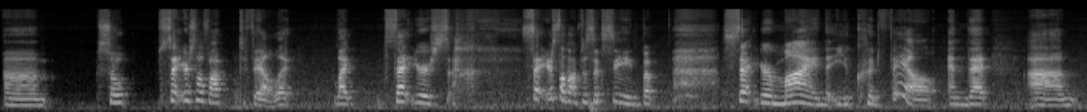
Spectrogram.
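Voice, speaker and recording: A woman's voice: fairly high pitch, lively intonation, takes it slowly, sharp tone, slight background noise. A woman in her forties with a head cold, chatting casually and congested, with many fillers and restarts, giving writing advice in a vlog. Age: 40s. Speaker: author vlogger.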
